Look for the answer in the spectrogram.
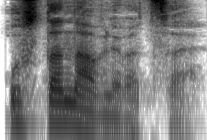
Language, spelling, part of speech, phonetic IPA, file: Russian, устанавливаться, verb, [ʊstɐˈnavlʲɪvət͡sə], Ru-устанавливаться.ogg
- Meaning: 1. to be settled, to be formed, to set in 2. passive of устана́вливать (ustanávlivatʹ) ("be established", "be installed")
